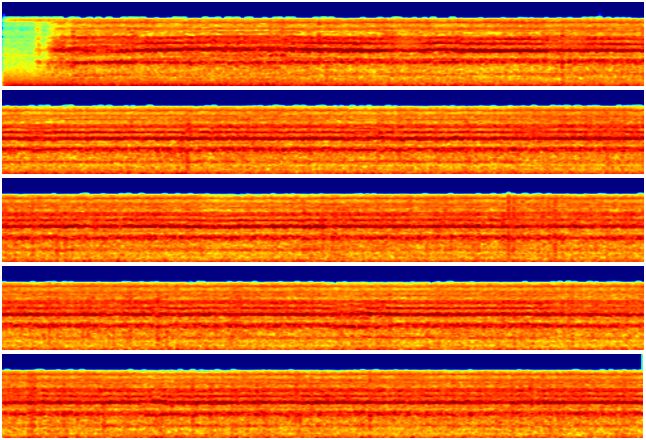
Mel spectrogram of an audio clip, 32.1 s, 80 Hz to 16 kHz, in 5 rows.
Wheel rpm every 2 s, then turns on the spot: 100, 160, 160, 160, 160, 160, 160, 160, 160, 160, 160, 160, 160, 160, 160, 160.
none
